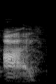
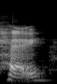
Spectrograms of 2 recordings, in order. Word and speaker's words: hay: start with the word I it's not pronounced hey it's I and the H is silent so to say there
